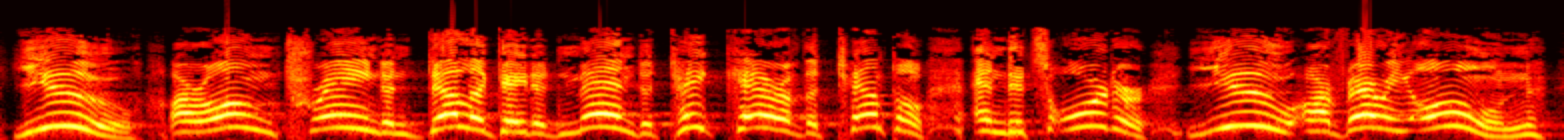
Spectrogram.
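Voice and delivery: emphatic berating. Retold or imitated. Pharisees berating their own officers, loud emphatic scolding. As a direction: scold them as betrayed superiors. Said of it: "it's an emphatic you".

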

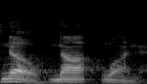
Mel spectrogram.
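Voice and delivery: slow, weighty "No, not one"; slow, deliberate falling "No, not one"; emphatic. Shown as a demonstration. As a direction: drag out "No" and "not one" slowly, each word firm. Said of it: "makes it emphatic".

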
